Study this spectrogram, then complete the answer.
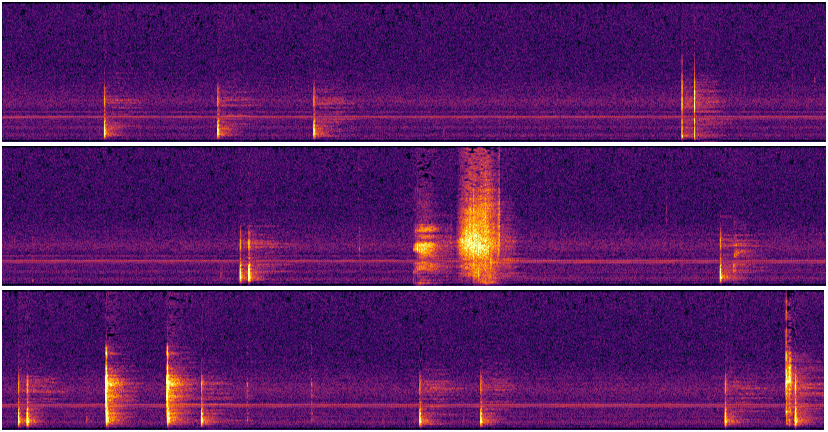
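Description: Sharp clicks sound as chess pieces are moved in an online game.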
